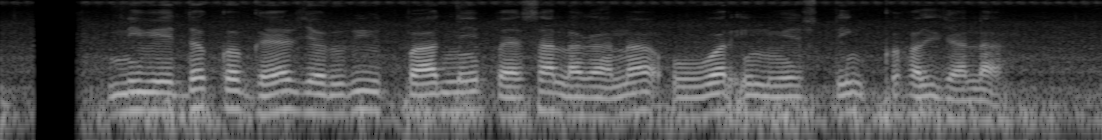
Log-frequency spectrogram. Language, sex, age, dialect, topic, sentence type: Bhojpuri, male, 25-30, Western, banking, statement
